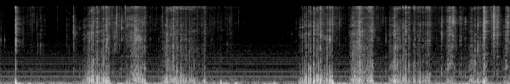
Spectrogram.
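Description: A solid green-and-white striped bar of soap held in the hand is shaved with a utility knife blade, scraping off curls and crumbs. Repeated dry, crunchy scraping strokes come in bursts, heavy in the low end with short crackling edges and almost no ring.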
